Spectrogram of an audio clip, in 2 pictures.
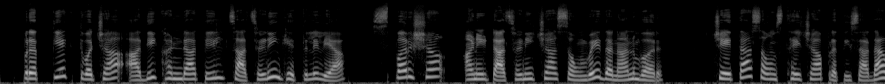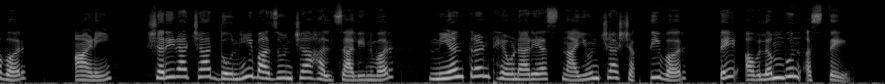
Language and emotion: Marathi, neutral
